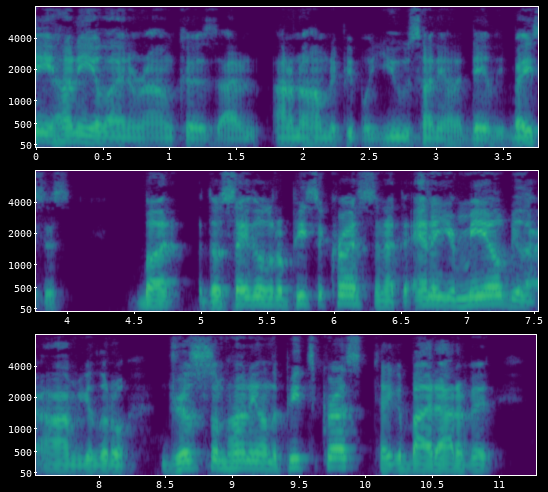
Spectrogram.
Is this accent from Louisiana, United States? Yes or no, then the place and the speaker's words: no; Central Valley, California, United States; We're from the Central Valley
